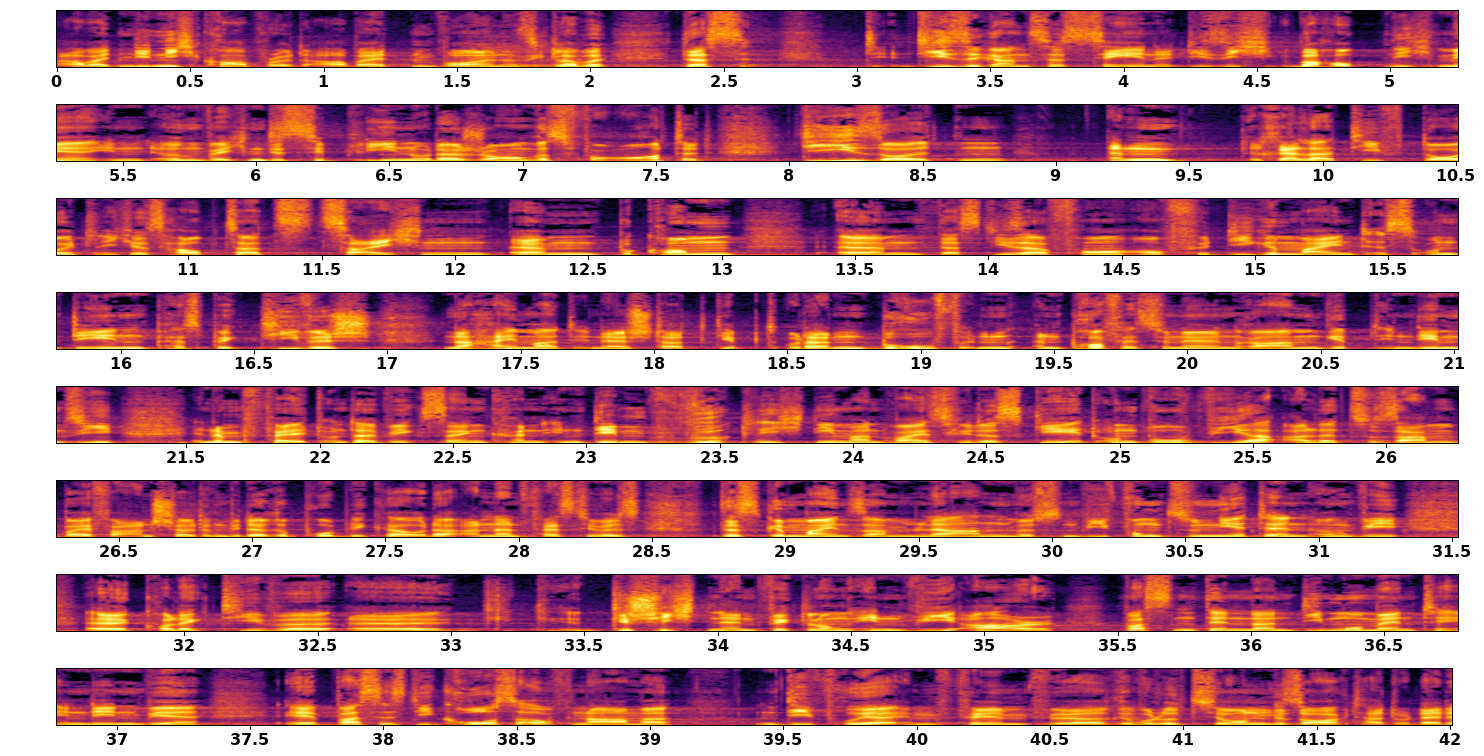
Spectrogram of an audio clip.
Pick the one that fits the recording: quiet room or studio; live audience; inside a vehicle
live audience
